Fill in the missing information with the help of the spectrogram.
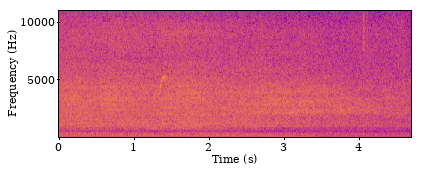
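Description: Steady low engine hum with a faint, even rushing noise over it, easing off slightly toward the end.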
